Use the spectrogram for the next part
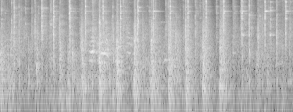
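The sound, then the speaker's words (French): Many people with hammers, chisels and hatchets pound at the walls of a huge room, demolishing them in a dense, irregular barrage of sharp, overlapping blows, loud, with voices faintly mixed into the clatter. “On s'est tous armés de burins, de marteaux. De hachettes.”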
